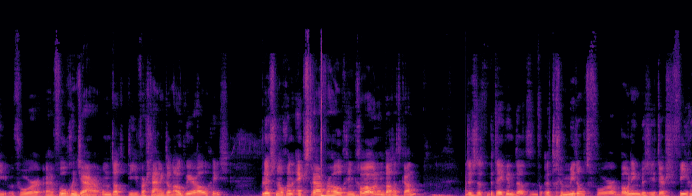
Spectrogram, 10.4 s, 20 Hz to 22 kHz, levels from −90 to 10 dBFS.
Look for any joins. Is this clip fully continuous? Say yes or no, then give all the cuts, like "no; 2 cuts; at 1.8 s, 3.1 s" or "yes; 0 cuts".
yes; 0 cuts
